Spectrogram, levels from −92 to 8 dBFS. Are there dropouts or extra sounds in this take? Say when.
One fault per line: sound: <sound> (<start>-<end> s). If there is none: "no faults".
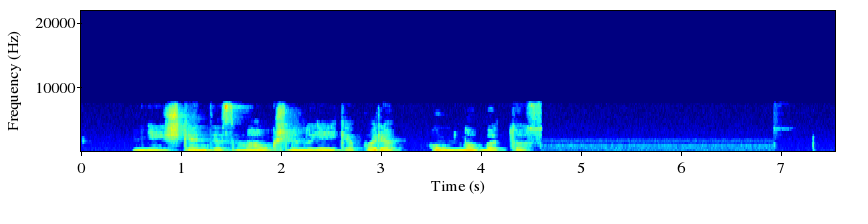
no faults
